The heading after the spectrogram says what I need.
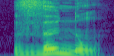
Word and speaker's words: venons: Nous venons. Okay? O-N-S, classical ending for nous, okay? Final S not pronounced, so O-N, on, venons, venons.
